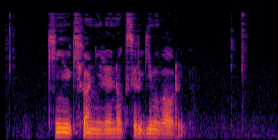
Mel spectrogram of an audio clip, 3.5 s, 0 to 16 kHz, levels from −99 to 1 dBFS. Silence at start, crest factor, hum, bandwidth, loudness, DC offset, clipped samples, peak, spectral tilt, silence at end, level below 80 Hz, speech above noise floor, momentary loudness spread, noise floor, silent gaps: 0.6 s; 20 dB; none; 11.5 kHz; -34 LUFS; under 0.1%; under 0.1%; -16 dBFS; -5.5 dB/octave; 1.2 s; -68 dBFS; 37 dB; 10 LU; -71 dBFS; none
